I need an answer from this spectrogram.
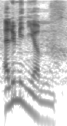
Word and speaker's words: aluminium: Aluminum and aluminium. Yeah, they're just two different, you know, way to write them and pronounce them. You put the stress in a different place, I think.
